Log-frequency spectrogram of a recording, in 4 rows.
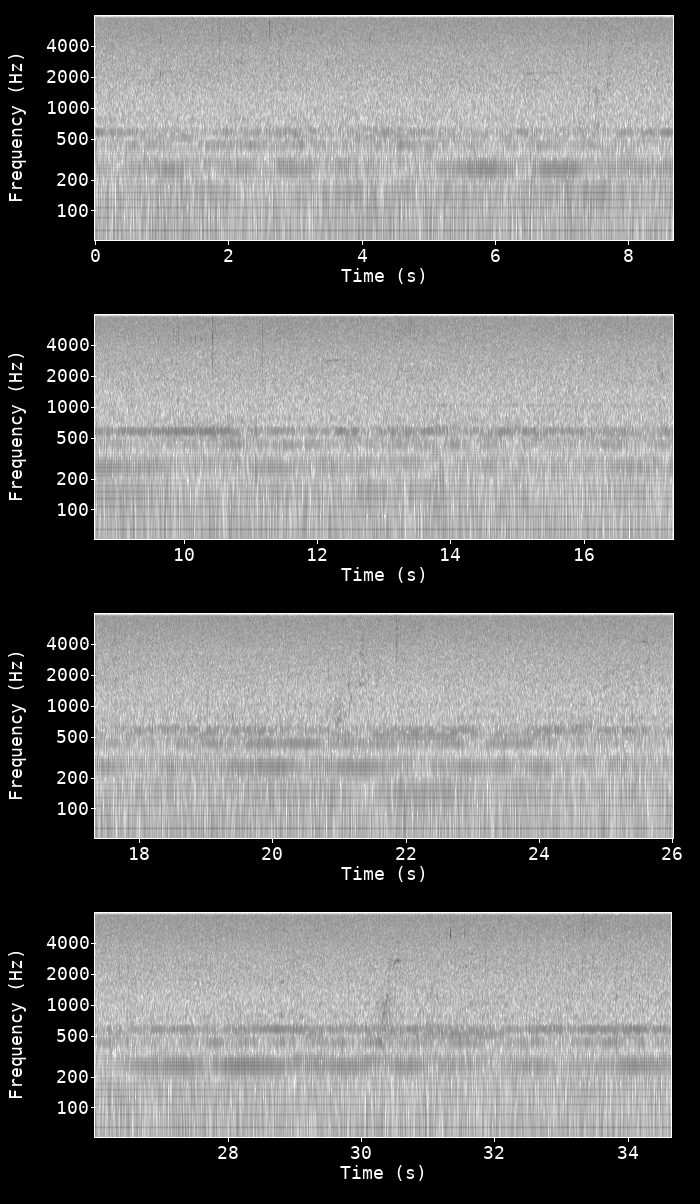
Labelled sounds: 30.3	30.8	killer whale, offshore, 0.68 to 3.0 kHz

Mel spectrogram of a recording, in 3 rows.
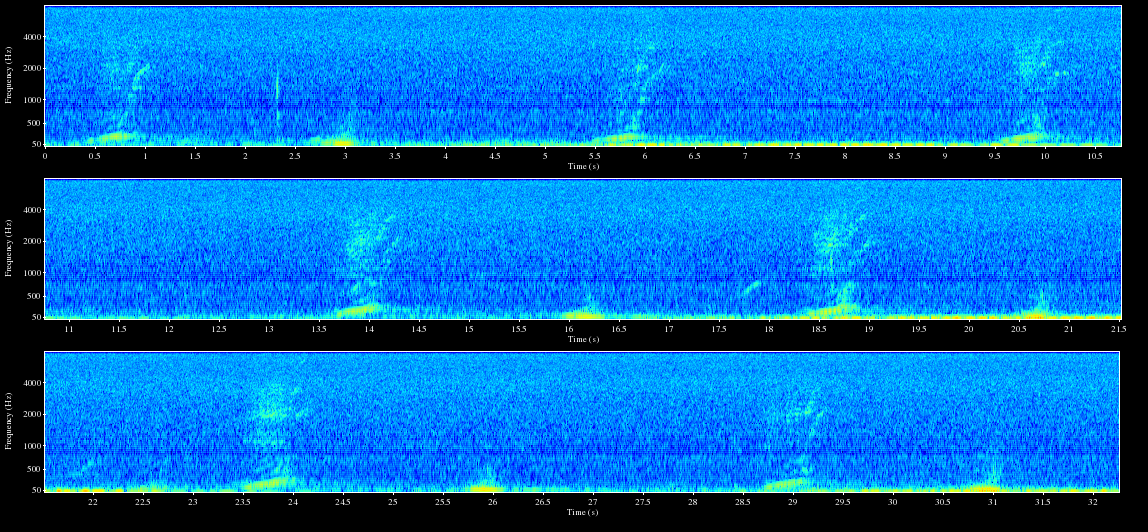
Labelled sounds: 6.0	6.3	humpback whale, 1.4 to 2.2 kHz
18.3	18.6	humpback whale, 1.0 to 1.2 kHz
23.6	24.0	humpback whale, 1.9 to 2.3 kHz
28.9	29.2	humpback whale, 1.9 to 2.4 kHz

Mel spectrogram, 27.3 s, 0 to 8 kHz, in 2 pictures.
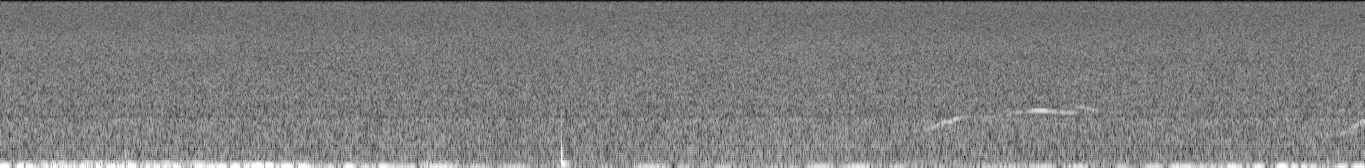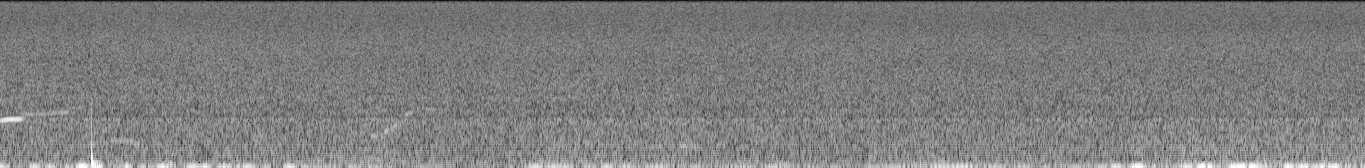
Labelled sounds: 10.3	10.6	humpback whale, 0.90 to 1.0 kHz
13.7	14.0	humpback whale, 0.80 to 0.90 kHz

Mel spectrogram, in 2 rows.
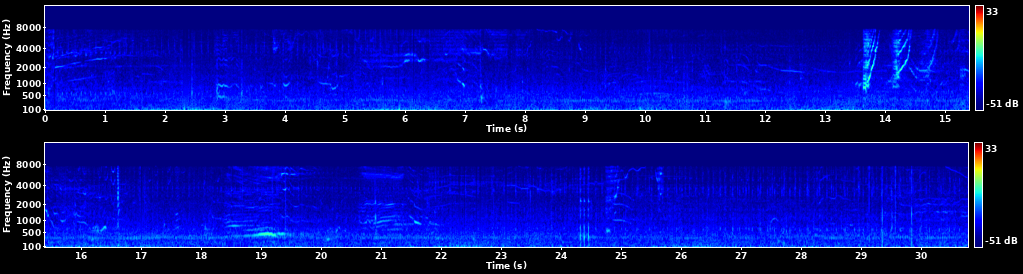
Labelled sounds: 0.1	1.1	killer whale, southern Alaska resident, 0.60 to 8.0 kHz
1.6	2.1	killer whale, southern Alaska resident, 1.2 to 2.7 kHz
6.7	7.3	killer whale, southern Alaska resident, 0.73 to 4.2 kHz
8.2	8.8	killer whale, southern Alaska resident, 1.3 to 5.5 kHz
11.3	12.7	killer whale, southern Alaska resident, 1.1 to 4.8 kHz
13.5	15.5	killer whale, southern Alaska resident, 0.55 to 8.0 kHz
19.1	20.0	killer whale, southern Alaska resident, 1.1 to 8.0 kHz
21.4	22.8	killer whale, southern Alaska resident, 0.69 to 8.0 kHz
24.8	25.3	killer whale, southern Alaska resident, 0.69 to 3.9 kHz
27.4	27.7	killer whale, southern Alaska resident, 0.78 to 2.0 kHz
28.3	28.7	killer whale, southern Alaska resident, 1.7 to 3.7 kHz

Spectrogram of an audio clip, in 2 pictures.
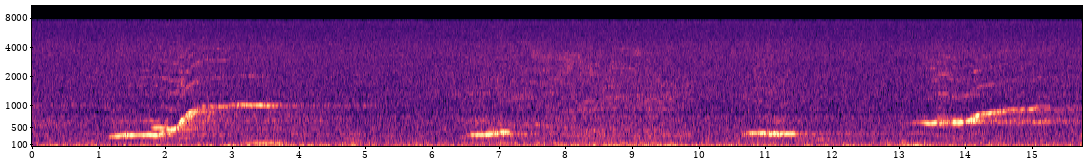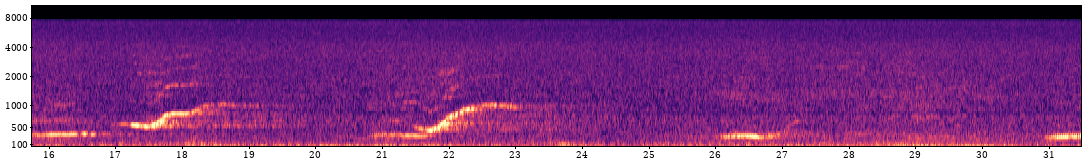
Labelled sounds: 2.3	3.6	humpback whale, 0.80 to 1.8 kHz
14.1	15.3	humpback whale, 0.80 to 1.8 kHz
16.0	16.3	humpback whale, 0.99 to 1.2 kHz
17.7	18.8	humpback whale, 0.80 to 3.4 kHz
22.0	23.1	humpback whale, 0.80 to 1.1 kHz

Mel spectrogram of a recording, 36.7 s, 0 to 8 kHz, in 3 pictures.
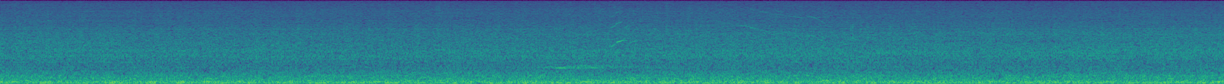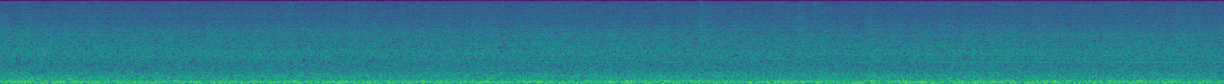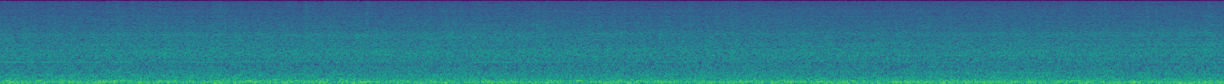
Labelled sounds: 5.5	5.9	humpback whale, 0.56 to 0.68 kHz

